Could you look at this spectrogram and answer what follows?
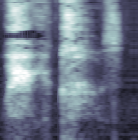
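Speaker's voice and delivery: soft whispered question; imitating her whisper. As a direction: whisper it puzzled. Girlfriend whispering question again.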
